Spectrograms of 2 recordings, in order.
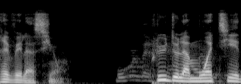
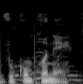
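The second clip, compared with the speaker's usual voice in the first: mock sympathy; 5 semitones lower, 7 dB quieter than usual. Real, not acted. Mocking the clip's excuse.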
